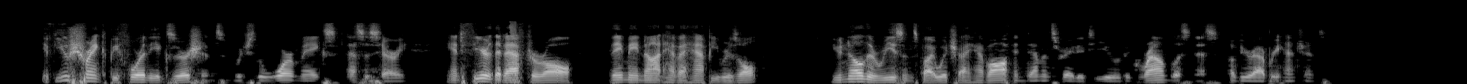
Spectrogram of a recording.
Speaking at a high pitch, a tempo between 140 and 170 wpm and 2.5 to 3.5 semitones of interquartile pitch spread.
No: very low, 95 Hz; average, 165 wpm; average, 2.9 semitones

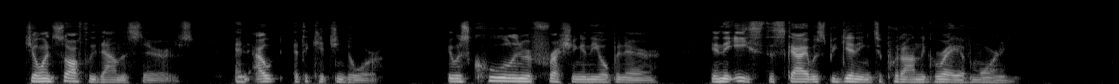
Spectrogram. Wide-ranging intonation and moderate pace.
No: average, 4.0 semitones; average, 190 wpm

